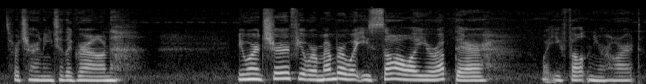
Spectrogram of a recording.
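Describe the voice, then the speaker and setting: Dragon queen , female performer: mellow, mid-pitched, soft and halting, playfully possessive and affectionate; intimate romantic audio roleplay. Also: lightly acted. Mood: gentle, wistful.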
